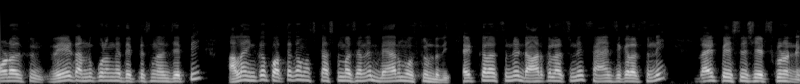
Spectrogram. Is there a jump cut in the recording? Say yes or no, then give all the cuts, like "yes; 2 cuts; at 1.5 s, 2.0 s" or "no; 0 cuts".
yes; 1 cut; at 4.6 s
